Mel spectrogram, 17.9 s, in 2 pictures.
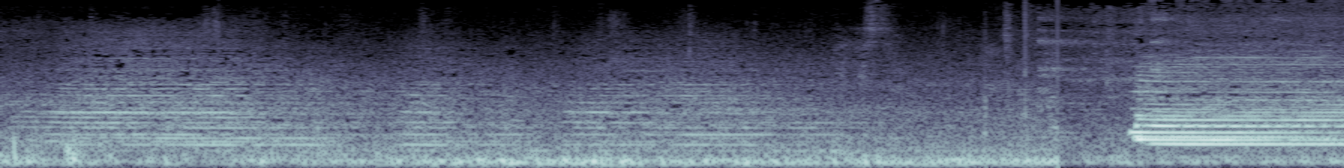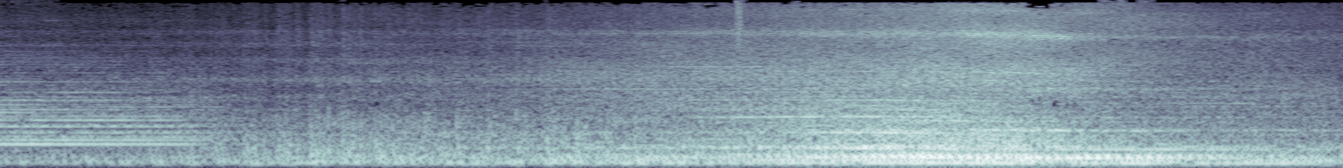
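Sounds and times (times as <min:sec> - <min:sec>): train passing: 0:00.0 - 0:17.9
locomotive air horn: 0:00.2 - 0:05.9, 0:07.5 - 0:10.4.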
